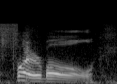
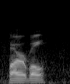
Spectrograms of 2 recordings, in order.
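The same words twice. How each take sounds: First: It is said in a fancy, dramatic way. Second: It is said in a plain, flat way.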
